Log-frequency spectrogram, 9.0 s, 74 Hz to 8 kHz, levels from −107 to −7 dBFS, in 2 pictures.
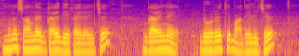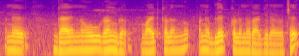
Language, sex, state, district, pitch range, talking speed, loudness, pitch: Gujarati, male, Gujarat, Gandhinagar, 115-135 Hz, 160 wpm, -17 LUFS, 125 Hz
